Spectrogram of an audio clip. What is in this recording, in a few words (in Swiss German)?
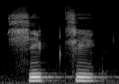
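"sìbzeh", Alsatian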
